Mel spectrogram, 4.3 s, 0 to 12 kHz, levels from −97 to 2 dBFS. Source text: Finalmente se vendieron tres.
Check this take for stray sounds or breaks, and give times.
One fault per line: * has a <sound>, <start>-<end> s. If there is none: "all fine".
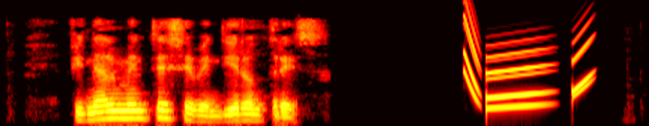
* has a chirp, 3.1-4.0 s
